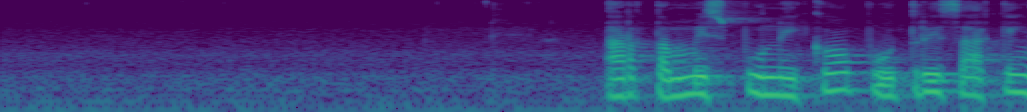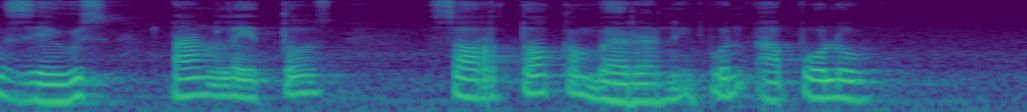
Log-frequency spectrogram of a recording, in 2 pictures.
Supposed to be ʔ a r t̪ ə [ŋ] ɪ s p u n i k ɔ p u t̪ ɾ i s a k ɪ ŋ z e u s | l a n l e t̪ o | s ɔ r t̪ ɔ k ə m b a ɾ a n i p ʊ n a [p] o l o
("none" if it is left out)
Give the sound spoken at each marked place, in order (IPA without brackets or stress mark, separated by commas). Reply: m, p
